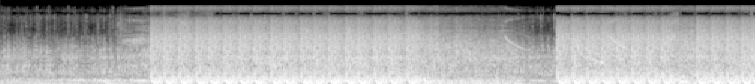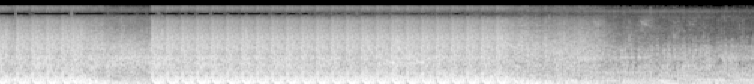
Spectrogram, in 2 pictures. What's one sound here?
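A nail gun fires rapidly in a steady rattling stream.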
